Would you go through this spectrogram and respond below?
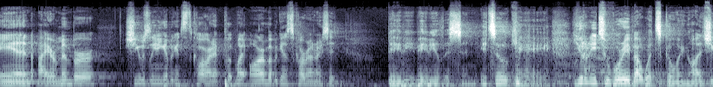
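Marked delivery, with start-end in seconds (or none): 5.2-9.3 raised on-air radio host announcer voice. Retelling what the speaker said to the girl they were dating during a tiff: radio host voice. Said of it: "bishy uh, radio host voice".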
